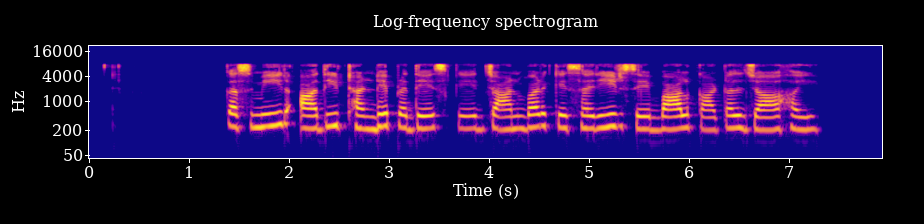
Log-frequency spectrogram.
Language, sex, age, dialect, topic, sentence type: Magahi, female, 46-50, Central/Standard, banking, statement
